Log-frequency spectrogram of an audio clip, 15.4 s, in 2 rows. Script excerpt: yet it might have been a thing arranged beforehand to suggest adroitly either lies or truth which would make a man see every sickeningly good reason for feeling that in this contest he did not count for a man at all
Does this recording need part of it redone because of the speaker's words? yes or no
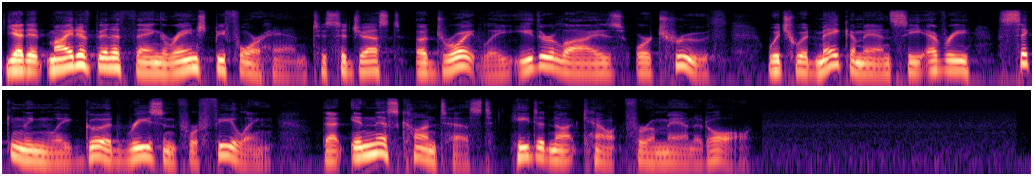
no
